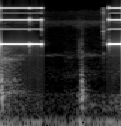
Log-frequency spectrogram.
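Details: Mercedes Sprinter with a short to ground, probing a wire with a continuity tester: steady high-pitched buzz cutting out and back as probes touch; wire continuity confirmed, fuse box suspected faulty.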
